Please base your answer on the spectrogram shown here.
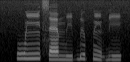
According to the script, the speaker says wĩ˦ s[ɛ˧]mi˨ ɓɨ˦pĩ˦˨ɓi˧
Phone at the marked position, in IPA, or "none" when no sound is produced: ɛ˧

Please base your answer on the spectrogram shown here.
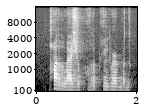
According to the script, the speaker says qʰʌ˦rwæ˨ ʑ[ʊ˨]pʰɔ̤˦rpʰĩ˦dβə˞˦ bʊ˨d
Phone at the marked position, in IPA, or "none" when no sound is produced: ʊ˨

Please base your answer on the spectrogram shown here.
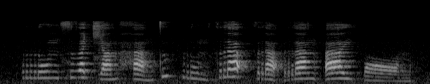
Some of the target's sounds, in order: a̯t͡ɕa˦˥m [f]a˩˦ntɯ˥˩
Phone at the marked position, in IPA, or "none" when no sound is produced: h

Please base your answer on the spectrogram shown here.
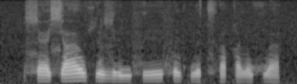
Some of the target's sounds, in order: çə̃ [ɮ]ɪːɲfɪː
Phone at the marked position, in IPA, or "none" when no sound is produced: ɮ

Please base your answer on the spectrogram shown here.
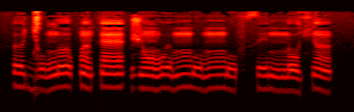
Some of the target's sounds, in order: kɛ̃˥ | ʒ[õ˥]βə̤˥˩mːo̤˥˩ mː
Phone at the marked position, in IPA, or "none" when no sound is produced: õ˧˩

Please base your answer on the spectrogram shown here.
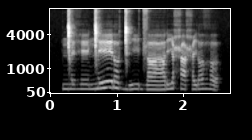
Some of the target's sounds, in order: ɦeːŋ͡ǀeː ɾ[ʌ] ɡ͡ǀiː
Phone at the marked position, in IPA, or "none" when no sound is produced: ʌ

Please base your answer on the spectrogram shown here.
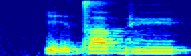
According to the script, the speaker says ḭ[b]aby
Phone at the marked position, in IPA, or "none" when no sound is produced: d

